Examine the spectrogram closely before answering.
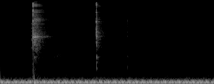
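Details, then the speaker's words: Pietta Colt 1860 Army cap-and-ball revolver after fitting a new hammer to fix a broken cam, in a function test. Two sharp clicks as it cocks and locks to full cock, with the bolt back up. Normal cocking action. "And now the bolt is back up. Trigger. That's exactly how this thing should work."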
